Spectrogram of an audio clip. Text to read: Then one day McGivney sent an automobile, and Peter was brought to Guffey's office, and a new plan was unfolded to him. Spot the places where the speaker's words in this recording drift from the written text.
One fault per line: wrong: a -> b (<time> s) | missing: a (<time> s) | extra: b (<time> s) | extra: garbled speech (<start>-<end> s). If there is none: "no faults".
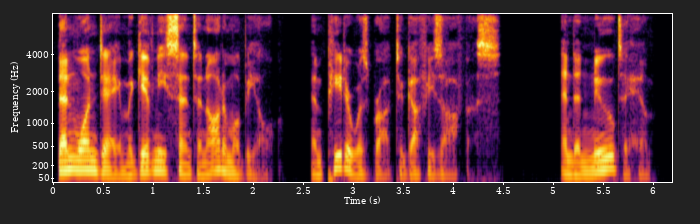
missing: plan was unfolded (5.6 s)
